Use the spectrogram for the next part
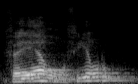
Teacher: اذا وقفنا عليها بالروم معناها نقف براء مضمومه صوتها منخفض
